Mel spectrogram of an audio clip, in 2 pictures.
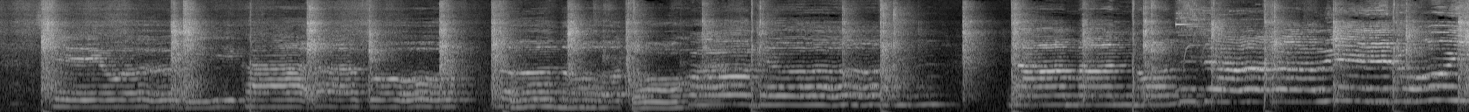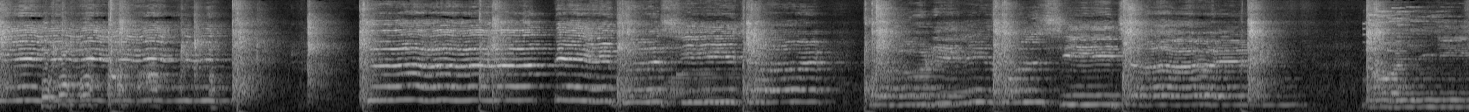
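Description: An older woman singing a slow Korean song unaccompanied, with long held notes and short breaths between phrases. A group claps along on the beat throughout.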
